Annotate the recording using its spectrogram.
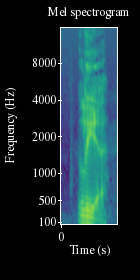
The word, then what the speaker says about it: Leah: What do you go, Leia or Leah? – How do you spell it? – L-E-E-Y-I-A-A-U-H-A. – Leah. – Leah. – Leah. – No, it's L-E-A-H. – Leah. – Yes, Leah.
